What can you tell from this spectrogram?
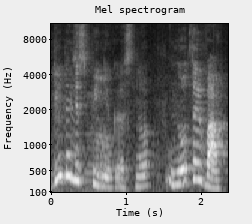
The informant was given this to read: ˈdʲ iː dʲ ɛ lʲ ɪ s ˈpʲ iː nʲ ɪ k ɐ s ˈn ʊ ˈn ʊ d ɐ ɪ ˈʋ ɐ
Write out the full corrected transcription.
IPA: ˈdʲ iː dʲ ɛ lʲ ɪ s ˈpʲ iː nʲ ɪ ɡ ɐ s ˈn ʊ ˈn ʊ t ɐ ɪ ˈʋ ɐ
